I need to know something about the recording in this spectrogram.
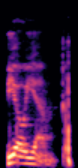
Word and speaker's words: BOEM: How do you pronounce B-O-M-E? B-O-E-M.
